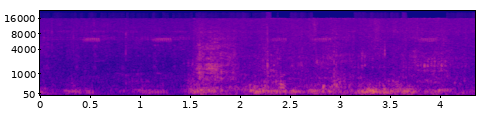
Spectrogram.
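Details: Wild lion of the Mwamba pride, the largest pride on the west bank of the Luangwa River in Zambia; after a quiet start, deep low rumbling roar-like sounds swell from about one and a half seconds onward, steady to the end.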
